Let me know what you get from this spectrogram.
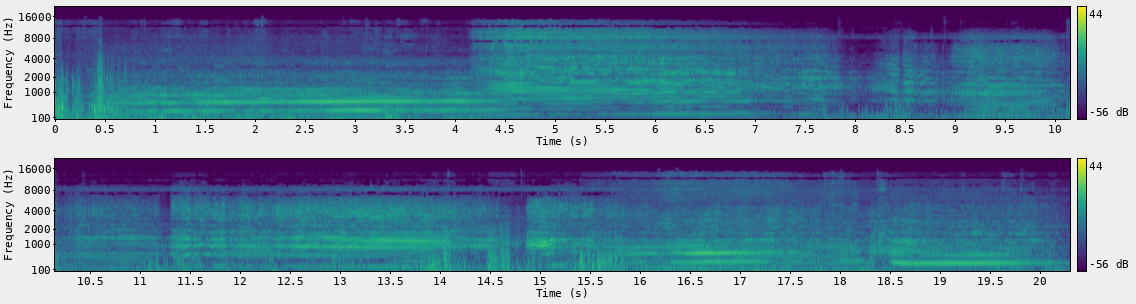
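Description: Car engine running hard at high revs: a loud, high, steady pitch held for seconds at a time, falling away about seven seconds in, then climbing and holding high again.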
